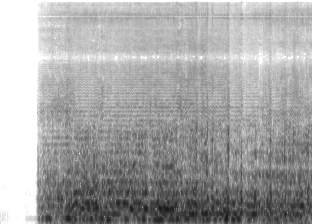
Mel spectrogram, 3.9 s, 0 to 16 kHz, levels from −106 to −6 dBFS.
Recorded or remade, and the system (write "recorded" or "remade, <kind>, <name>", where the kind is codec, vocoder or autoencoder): remade, vocoder, BigVGAN v2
